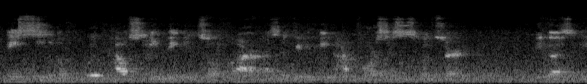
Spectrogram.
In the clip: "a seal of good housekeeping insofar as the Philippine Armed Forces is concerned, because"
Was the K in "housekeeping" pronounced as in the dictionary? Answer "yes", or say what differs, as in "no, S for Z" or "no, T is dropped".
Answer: no, K is dropped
